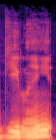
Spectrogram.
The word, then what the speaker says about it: Ghislaine: Ghislaine. – Okay. I was like reading it, but hearing them say it, and I was just having a stroke in my head. – Ghislaine Maxwell, Jeffrey Epstein coerced over 300 girls for pretty much for his sexual pleasure.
